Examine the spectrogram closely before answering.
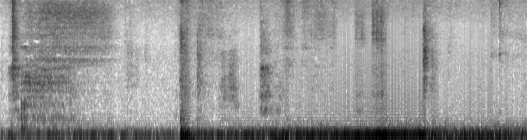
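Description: Small clicks, taps and rubbing from model parts and wiring being handled, with one sharper click about two seconds in, over a low steady hum that grows louder after it.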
